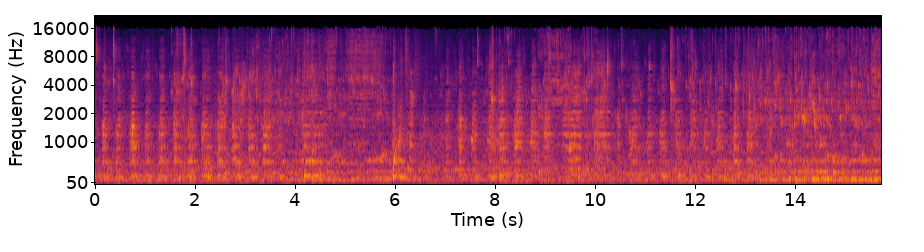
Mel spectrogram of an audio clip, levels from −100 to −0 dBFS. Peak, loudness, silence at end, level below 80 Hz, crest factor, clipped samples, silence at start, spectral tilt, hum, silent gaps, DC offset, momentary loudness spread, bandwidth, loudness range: -10 dBFS; -32 LUFS; 0 s; -54 dBFS; 22 dB; under 0.1%; 0 s; -4.5 dB/octave; none; none; under 0.1%; 7 LU; 17 kHz; 3 LU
